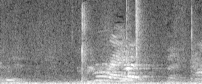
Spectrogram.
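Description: Young children's voices, faint and chattering, with a few light clicks.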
